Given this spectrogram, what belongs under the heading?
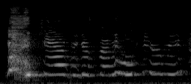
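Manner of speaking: high, loud, crying panic; panicked sobbing. Acted. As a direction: sob in terror, can't help her. Friend stops breathing, hiding.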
